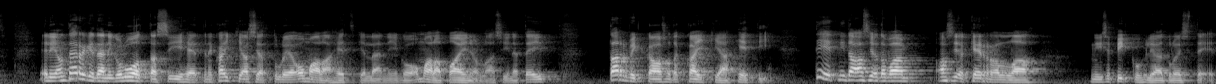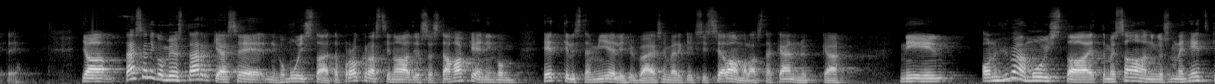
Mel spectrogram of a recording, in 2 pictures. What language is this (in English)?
Finnish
